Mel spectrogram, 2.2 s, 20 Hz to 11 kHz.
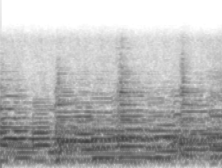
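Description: Instrumental passage of a 1930 song's band accompaniment: held notes over a bass line, with a beat struck about every two-thirds of a second.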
